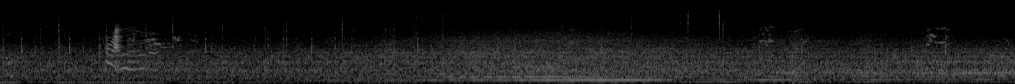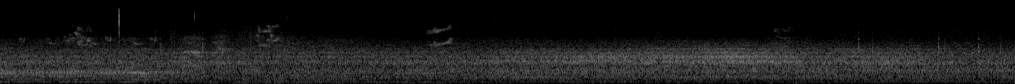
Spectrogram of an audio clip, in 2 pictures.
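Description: A few short, high animal calls, the first sweeping downward about a second in and more scattered through the middle, over a steady low hum.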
